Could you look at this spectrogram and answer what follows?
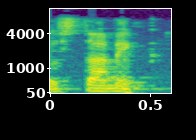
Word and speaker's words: stomach: 스펠링 주의하시고요. 스토마치 아니고 stomach.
